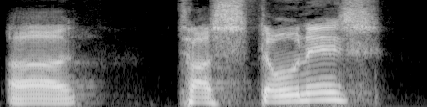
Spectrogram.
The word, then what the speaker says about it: tostones: Tostones, is that the smashed fried plantains? – Sounds like you're pronouncing that right.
